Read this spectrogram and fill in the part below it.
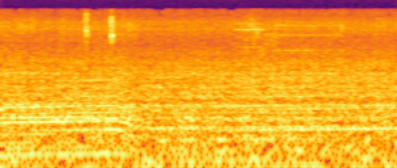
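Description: An Alfa Romeo Stelvio Veloce four-wheel-drive SUV pulling away from a roundabout in first gear, a steady, deep engine and road rumble heard from inside the cabin, loud and continuous.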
